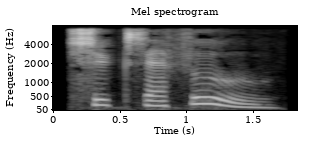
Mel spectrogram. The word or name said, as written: succes fou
